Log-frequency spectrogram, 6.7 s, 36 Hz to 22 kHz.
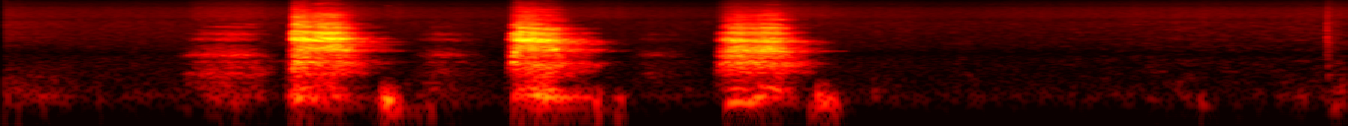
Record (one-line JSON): {"exhalation_length": "6.7 s", "exhalation_amplitude": 31527, "exhalation_signal_mean_std_ratio": 0.35, "survey_phase": "alpha (2021-03-01 to 2021-08-12)", "age": "65+", "gender": "Male", "wearing_mask": "No", "symptom_none": true, "symptom_onset": "12 days", "smoker_status": "Never smoked", "respiratory_condition_asthma": false, "respiratory_condition_other": false, "recruitment_source": "REACT", "submission_delay": "1 day", "covid_test_result": "Negative", "covid_test_method": "RT-qPCR"}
